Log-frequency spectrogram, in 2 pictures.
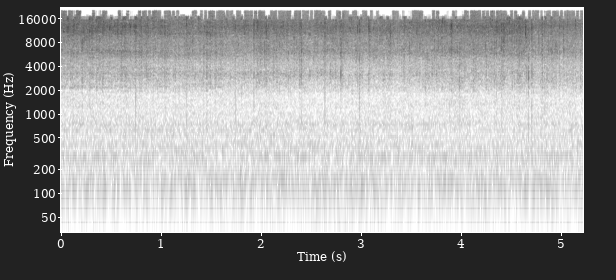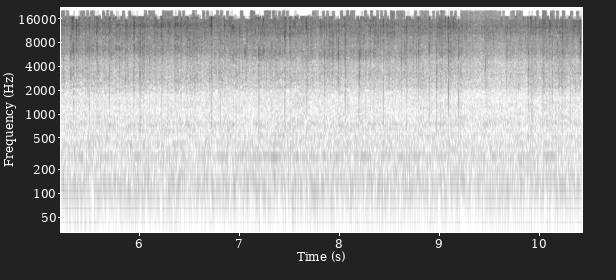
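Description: Amaranth stems sizzle and fry steadily in a hot pan with cumin, a continuous dense crackling hiss that stays loud and close throughout with no talking.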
